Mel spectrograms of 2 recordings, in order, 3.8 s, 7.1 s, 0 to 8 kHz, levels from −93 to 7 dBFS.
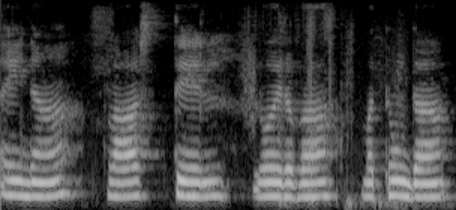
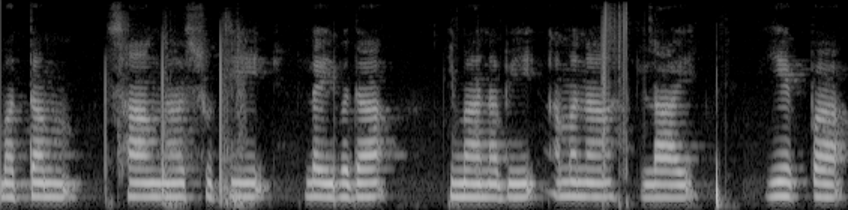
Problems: background sounds at intervals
